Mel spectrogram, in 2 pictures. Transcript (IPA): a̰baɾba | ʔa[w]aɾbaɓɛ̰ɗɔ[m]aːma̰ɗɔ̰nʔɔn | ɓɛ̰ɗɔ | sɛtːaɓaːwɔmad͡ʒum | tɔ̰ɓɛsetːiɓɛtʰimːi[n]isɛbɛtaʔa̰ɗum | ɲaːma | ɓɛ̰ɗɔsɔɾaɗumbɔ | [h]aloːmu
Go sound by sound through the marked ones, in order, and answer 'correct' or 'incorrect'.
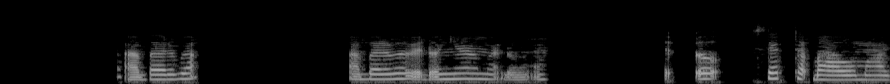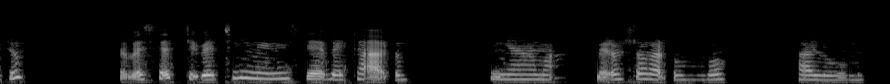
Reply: incorrect, incorrect, correct, correct

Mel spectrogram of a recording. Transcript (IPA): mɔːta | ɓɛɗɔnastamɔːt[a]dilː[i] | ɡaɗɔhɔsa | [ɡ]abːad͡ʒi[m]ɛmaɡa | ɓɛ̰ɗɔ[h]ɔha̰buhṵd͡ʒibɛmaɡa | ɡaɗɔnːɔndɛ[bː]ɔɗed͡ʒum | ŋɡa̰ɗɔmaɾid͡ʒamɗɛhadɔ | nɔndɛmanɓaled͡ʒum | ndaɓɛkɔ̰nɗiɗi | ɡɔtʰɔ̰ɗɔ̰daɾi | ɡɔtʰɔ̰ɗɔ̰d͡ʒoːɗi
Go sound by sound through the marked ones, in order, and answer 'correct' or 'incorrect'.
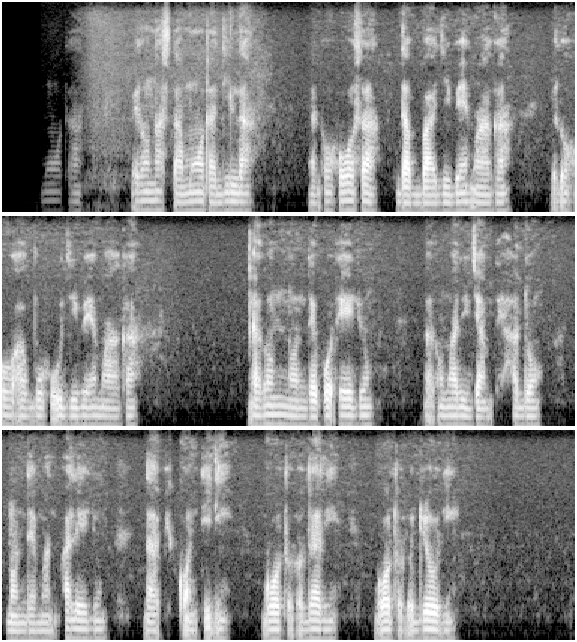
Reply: correct, incorrect, incorrect, incorrect, correct, incorrect

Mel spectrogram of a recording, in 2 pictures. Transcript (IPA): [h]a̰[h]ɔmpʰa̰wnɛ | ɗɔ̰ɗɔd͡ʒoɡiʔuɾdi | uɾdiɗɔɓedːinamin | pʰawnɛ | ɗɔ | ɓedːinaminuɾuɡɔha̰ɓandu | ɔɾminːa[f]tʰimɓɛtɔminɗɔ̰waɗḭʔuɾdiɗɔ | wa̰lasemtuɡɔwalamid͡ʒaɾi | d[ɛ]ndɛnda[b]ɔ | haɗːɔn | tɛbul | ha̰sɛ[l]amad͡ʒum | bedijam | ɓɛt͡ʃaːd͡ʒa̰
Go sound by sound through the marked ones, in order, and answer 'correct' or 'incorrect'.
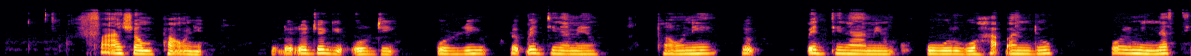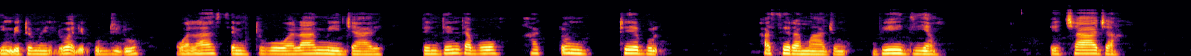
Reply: incorrect, incorrect, incorrect, correct, correct, incorrect

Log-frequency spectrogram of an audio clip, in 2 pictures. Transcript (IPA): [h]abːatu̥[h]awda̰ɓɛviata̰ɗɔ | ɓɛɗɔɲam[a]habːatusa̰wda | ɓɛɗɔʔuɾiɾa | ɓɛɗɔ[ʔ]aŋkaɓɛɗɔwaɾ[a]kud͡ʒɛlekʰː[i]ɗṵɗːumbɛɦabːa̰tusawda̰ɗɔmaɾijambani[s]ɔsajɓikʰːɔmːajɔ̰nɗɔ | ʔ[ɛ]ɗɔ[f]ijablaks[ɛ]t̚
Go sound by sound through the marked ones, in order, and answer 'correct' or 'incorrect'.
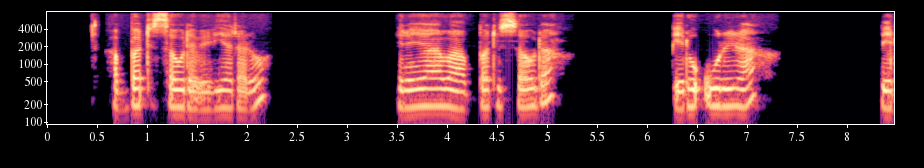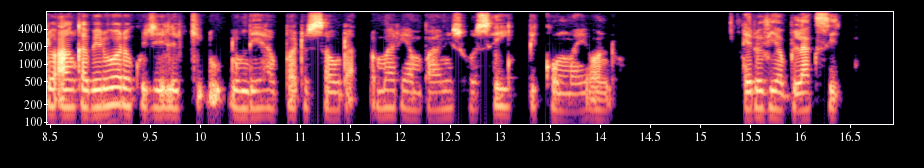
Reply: correct, incorrect, correct, correct, correct, correct, correct, correct, incorrect, incorrect

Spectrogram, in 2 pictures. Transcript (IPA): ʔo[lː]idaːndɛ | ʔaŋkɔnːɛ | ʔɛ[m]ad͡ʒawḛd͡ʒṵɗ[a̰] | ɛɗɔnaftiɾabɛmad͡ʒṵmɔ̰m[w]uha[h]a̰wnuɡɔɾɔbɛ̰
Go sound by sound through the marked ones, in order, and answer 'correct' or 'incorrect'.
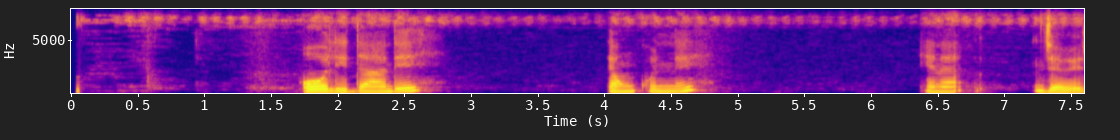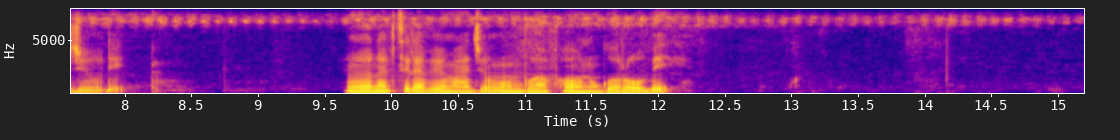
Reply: incorrect, incorrect, incorrect, incorrect, incorrect

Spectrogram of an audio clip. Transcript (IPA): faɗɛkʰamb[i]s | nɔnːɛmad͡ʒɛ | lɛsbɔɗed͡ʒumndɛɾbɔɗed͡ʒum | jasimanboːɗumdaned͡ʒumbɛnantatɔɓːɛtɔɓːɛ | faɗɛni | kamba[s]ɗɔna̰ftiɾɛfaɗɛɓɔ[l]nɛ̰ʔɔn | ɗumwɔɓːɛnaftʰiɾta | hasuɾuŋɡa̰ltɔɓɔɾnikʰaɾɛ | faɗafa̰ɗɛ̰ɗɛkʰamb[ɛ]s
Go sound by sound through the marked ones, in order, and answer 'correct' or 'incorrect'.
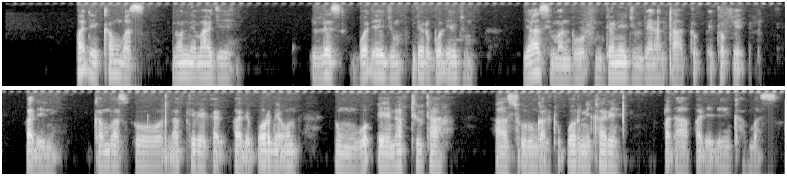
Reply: incorrect, correct, incorrect, incorrect

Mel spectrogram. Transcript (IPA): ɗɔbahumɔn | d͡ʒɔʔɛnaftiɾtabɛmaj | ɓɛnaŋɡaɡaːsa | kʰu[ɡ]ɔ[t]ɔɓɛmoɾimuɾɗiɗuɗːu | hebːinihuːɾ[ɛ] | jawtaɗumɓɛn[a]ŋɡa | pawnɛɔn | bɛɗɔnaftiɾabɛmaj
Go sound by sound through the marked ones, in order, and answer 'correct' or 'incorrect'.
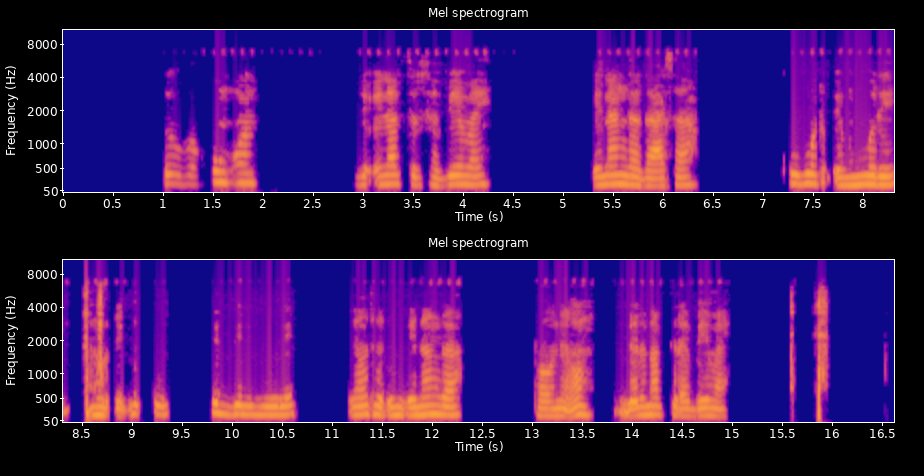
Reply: incorrect, correct, correct, correct

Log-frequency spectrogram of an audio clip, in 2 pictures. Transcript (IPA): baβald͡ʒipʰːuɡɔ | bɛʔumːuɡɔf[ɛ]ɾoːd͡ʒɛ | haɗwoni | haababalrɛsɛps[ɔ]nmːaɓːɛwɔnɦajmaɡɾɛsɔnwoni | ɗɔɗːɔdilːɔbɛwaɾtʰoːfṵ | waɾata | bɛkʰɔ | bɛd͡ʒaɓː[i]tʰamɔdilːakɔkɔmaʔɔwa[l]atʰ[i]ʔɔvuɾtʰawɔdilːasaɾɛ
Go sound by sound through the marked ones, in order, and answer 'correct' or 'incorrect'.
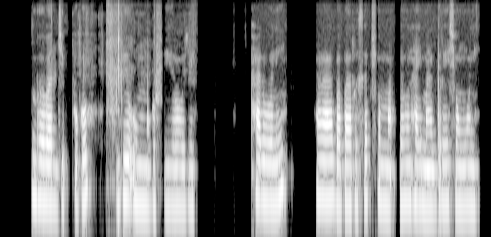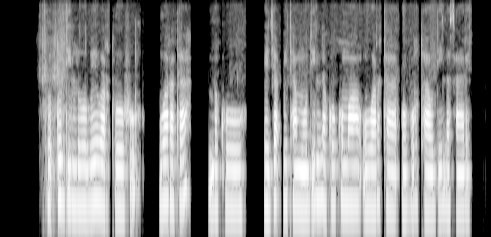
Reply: incorrect, correct, correct, incorrect, incorrect

